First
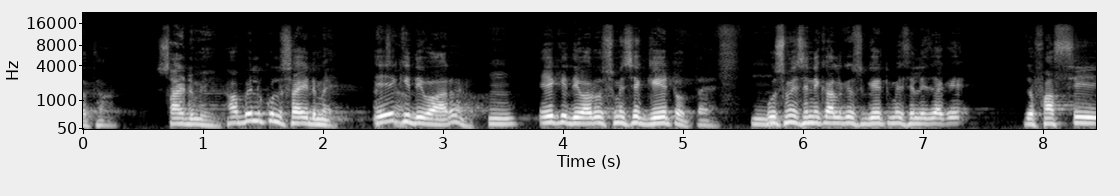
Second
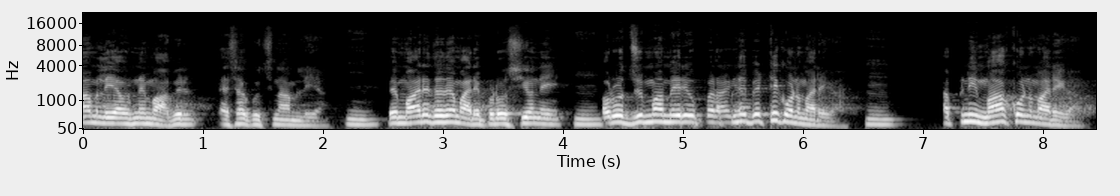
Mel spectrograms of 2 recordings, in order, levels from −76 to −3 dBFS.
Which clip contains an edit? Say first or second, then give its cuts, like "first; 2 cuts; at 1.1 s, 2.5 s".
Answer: second; 1 cut; at 5.3 s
